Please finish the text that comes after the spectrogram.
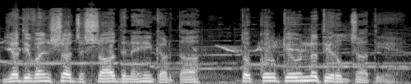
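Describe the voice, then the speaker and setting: A man acting an aged grandsire in a devotional cartoon tale. He instructs solemnly and didactically, over clearly audible music. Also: medium pitch, animated, moderate pace, natural voice. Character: Bhishma, venerable grandsire giving solemn moral counsel.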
